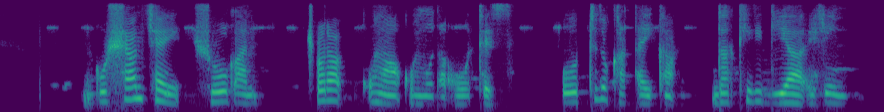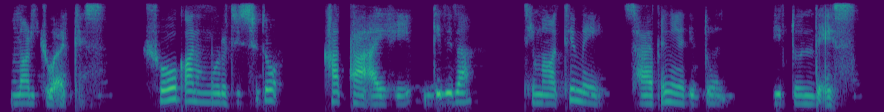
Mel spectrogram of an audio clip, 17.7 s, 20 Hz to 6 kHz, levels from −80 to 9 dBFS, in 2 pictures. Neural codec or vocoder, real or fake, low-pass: codec, 16 kHz, 1 kbps, X-Codec, HuBERT features, trained on general audio; fake; 5.4 kHz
